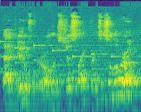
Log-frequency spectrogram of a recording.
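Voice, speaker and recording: An echoey, distant live recording carries a scheming young prince, acted by a man, with music behind. He is arrogant and sneering, with swooping, animated pitch, in cartoon villain style. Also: moderate pace. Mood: intrigued. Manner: haughty, sneering delivery. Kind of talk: cartoon radio play acting.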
